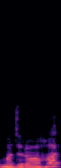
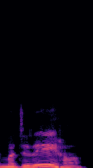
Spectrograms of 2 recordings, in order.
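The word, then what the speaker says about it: مَجْرَاهَا: It is not pronounced majraha, it is majreha.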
